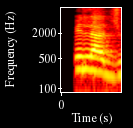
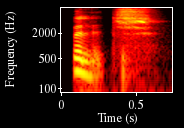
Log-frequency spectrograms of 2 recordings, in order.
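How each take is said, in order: First: पिलज with a full "a" in the second syllable, pi-laj; spelling-based mispronunciation. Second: पिलज with a short "i" in the second syllable, "PIL-ij"; correct pronunciation. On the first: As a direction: say पिलज as spelt, with a clear "a". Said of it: "ए आ रहा है पूरा का पूरा". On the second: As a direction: say पिलज as "pillij", ending short and light. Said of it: "इसका जो pronunciation है वो है पिलज". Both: Shown as a demonstration.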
